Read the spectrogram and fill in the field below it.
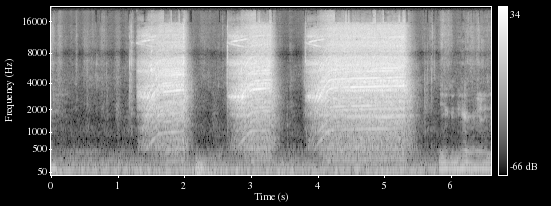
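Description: Freshly greased cordless angle grinder spun up three times in close, loud whirring bursts of one to two seconds each with short pauses between. Faint talk follows at the end.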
